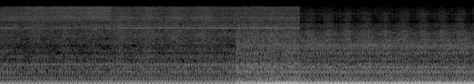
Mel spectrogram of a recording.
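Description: Makita MAC320Q Quiet Series portable air compressor switched on and running with a steady motor-and-pump hum, growing a little louder just past halfway.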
